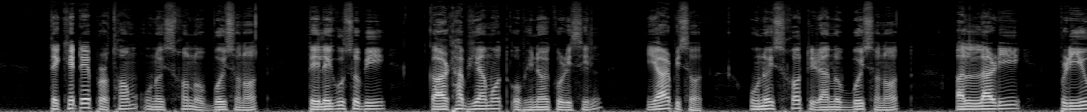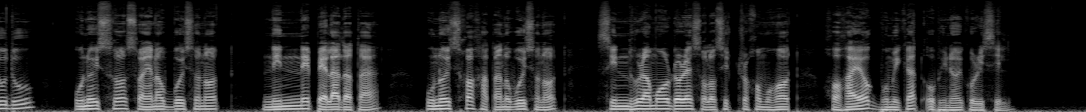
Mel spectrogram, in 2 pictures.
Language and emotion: Assamese, neutral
